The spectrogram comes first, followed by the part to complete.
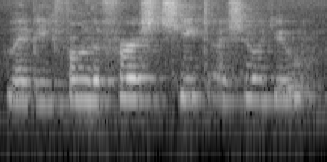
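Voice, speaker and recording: A woman's voice: high voice, little pitch movement, unhurried, warm tone, a little hiss or hum. A young woman with a Dutch accent, teaching an English grammar lesson step by step and calling on pupils by name. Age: young adult. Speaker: student teacher. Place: classroom. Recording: roomy classroom sound, mic far away.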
